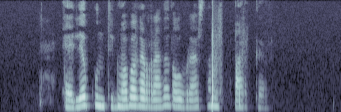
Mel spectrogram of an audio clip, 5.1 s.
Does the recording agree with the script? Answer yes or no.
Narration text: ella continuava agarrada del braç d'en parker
yes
